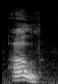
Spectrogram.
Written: al

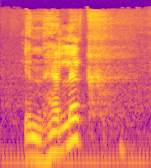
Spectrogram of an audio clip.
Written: inhelek

